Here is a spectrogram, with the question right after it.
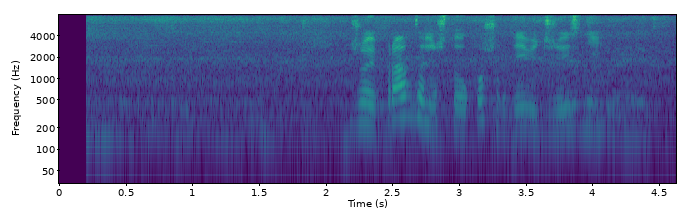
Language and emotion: Russian, neutral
